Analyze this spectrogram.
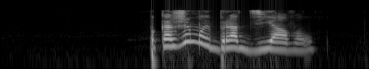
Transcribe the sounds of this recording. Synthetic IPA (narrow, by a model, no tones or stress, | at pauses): pəkaʐɨmojbɾat̪̚dʲjavəlˠ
